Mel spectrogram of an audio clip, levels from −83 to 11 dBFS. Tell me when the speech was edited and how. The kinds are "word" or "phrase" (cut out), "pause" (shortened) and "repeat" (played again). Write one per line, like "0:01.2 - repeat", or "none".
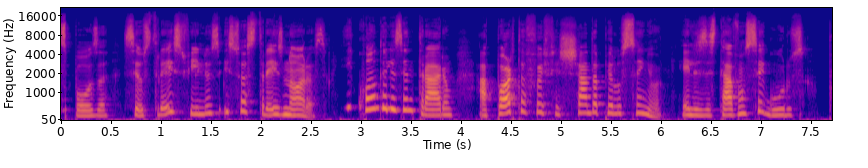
0:02.7 - pause
0:06.1 - pause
